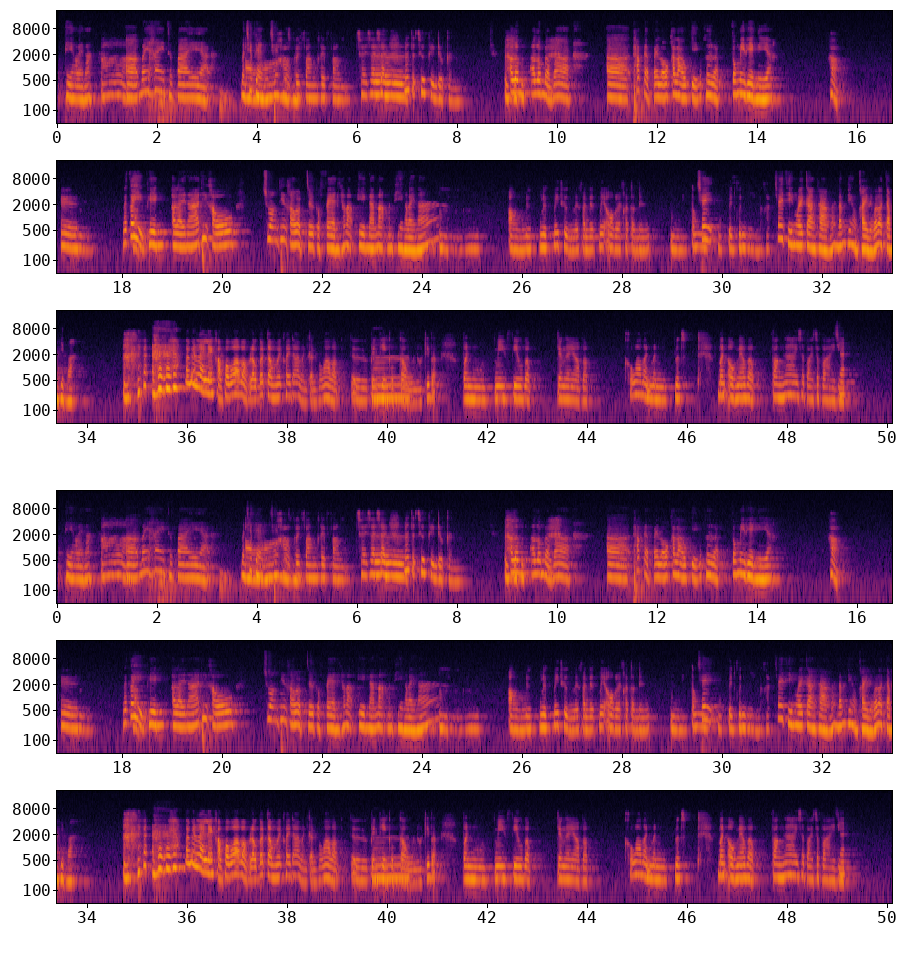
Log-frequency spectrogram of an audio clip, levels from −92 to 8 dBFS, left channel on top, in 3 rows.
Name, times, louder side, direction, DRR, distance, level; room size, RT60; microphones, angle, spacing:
voice 1, 0.0-0.7 1.4-4.9 6.3-7.0 9.1-10.5 11.0-13.2 13.5-14.3 16.8-17.1 18.0-20.2 20.8-24.4 29.6-29.8 31.1-33.8 35.3-36.2 39.7-40.4 49.0-49.1, left 2 dB, 90° left, 14 dB, 1.7 m, -24 dB
voice 2, 0.9-1.5 3.7-8.1 8.9-9.3 9.8-10.0 15.4-15.7 17.1-17.4 18.2-18.3 24.3-25.1 25.7-28.5 29.0-31.0 34.7-35.2 35.6-42.9 43.4-44.0 44.7-47.3 47.7-49.1, equal, 5° right, 16 dB, 1.0 m, -27 dB
29.5 x 19.5 x 9.1 m, 0.73 s
head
